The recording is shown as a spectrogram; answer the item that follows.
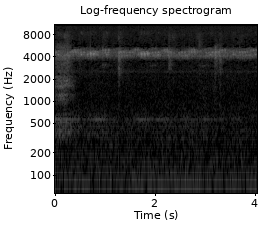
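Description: Near silence, with faint crickets chirring steadily in the background.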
